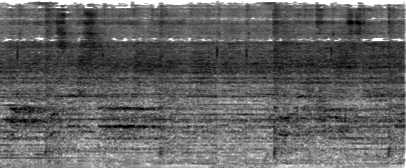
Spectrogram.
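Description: Live rock band playing: a male lead vocal sung over electric guitar and drums.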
